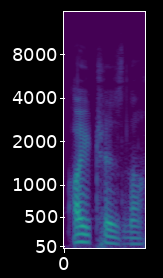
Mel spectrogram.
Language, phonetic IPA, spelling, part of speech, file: Polish, [ɔjˈt͡ʃɨzna], ojczyzna, noun, Pl-ojczyzna.ogg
